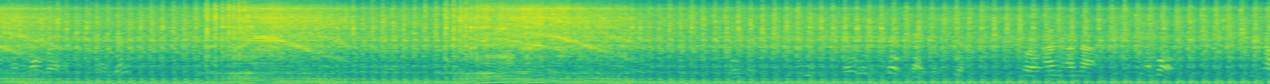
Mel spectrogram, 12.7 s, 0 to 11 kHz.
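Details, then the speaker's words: Yamaha Virago 535 V-twin after correcting the throttle cable routing: steady even beat with clean throttle pickup and no misfires or popping, now running smooth. "Yeah, it's a lot better. Sounds nice."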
